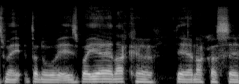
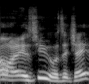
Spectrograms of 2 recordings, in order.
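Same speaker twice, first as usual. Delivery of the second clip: mock accusation; 5 semitones higher, 4 dB louder, faster than usual. Acting out others accusing him.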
